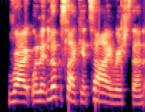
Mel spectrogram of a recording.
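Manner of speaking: ordinary delivery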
